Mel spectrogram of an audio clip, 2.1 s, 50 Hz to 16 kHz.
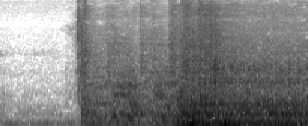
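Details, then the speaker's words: Ford Transit 115 350T RWD diesel van in neutral, booster pack connected directly to the battery under the driver's seat: a brief crank catches at once and settles into a steady diesel idle, a clean first-time start. "you see now if someone could explain that to me disconnect yeah if someone could explain to me why if i connect it directly to the battery it works first time but i gotta get the bloody chair off to do that it's a bit of a pain"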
